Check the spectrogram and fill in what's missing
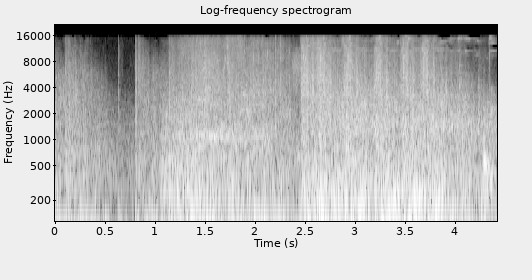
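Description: Gunfire in the video game The Darkness II rattles in dense, continuous bursts, loud and close, with a brief lull before the shooting resumes.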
